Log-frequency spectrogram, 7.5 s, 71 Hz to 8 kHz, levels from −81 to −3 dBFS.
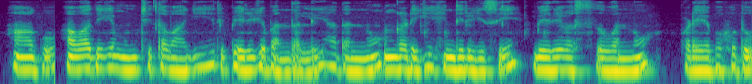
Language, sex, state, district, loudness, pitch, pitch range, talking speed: Kannada, female, Karnataka, Shimoga, -14 LUFS, 160 Hz, 155-175 Hz, 90 wpm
